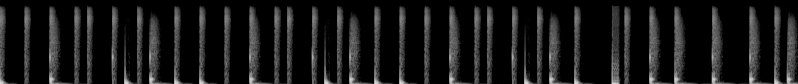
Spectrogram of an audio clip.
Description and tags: drum loop with fill made with samples from the original doctor rhythm drum machine. 2005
